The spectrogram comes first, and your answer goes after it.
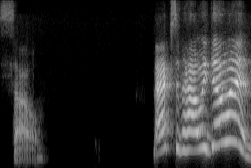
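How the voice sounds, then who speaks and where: An American accent comes through against a quiet background. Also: woman. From US South, Arkansas. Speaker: photographer and online group host. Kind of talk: casual chat. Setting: video call.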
